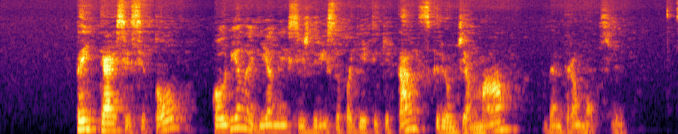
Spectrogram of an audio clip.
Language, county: Lithuanian, Alytus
